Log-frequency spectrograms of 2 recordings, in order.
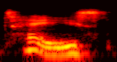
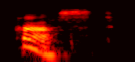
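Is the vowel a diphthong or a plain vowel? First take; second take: diphthong; plain vowel. First: The vowel is a gliding diphthong. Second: The vowel is plain, rhyming with last. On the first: This is the modern pronunciation. "not taste" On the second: This is the older pronunciation from Shakespeare's time. "tast, not taste, because the so-called face diphthong didn't exist at the time"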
